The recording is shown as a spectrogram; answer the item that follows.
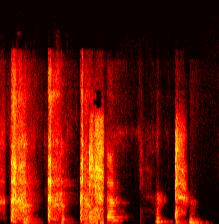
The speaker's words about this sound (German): und dann drehen wir uns nochmal zur Seite und husten oder schauen fast über die Schulter und husten jetzt noch dreimal in die Faust, was sich dann da verändert.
